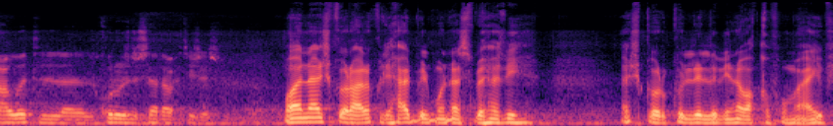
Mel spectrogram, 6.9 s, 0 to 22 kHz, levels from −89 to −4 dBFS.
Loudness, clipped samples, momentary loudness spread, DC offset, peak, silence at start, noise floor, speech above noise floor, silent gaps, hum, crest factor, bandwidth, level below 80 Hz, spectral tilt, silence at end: -20 LUFS; under 0.1%; 20 LU; under 0.1%; 0 dBFS; 0 s; -40 dBFS; 20 dB; none; none; 20 dB; 17 kHz; -50 dBFS; -7.5 dB/octave; 0 s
